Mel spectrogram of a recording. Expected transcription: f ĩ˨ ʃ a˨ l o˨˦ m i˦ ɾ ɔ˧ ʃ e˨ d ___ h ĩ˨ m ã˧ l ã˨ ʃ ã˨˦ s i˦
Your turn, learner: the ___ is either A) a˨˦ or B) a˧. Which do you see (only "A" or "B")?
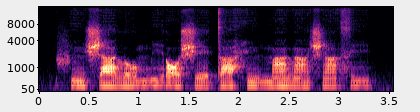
B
